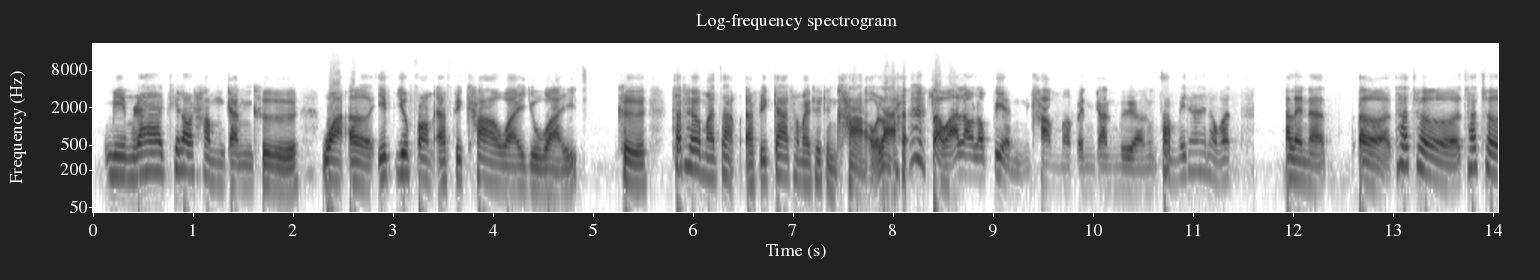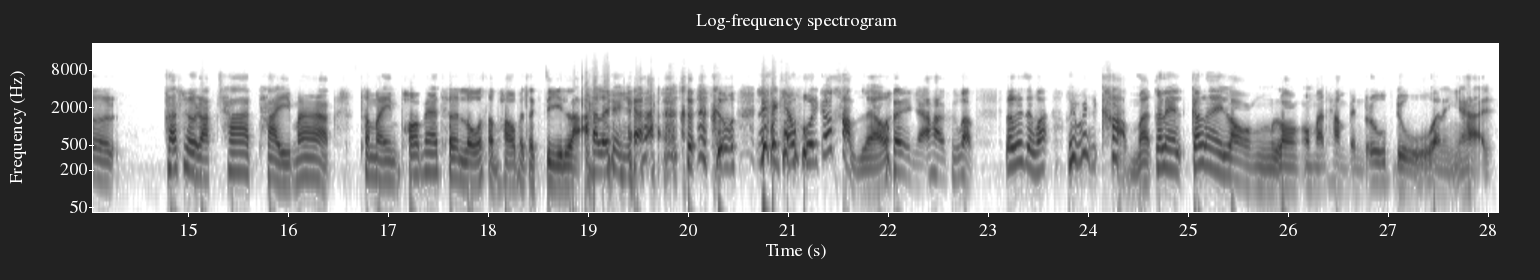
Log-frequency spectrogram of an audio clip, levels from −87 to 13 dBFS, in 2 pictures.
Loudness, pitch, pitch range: -17 LUFS, 165 Hz, 125-210 Hz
